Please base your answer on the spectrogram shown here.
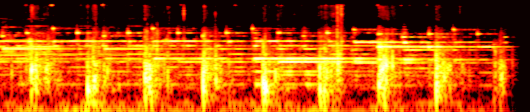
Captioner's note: eerie music; aliens marching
